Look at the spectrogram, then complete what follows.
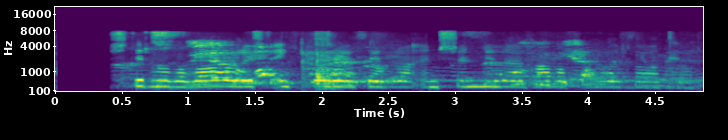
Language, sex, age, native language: Icelandic, male, 18-19, Icelandic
